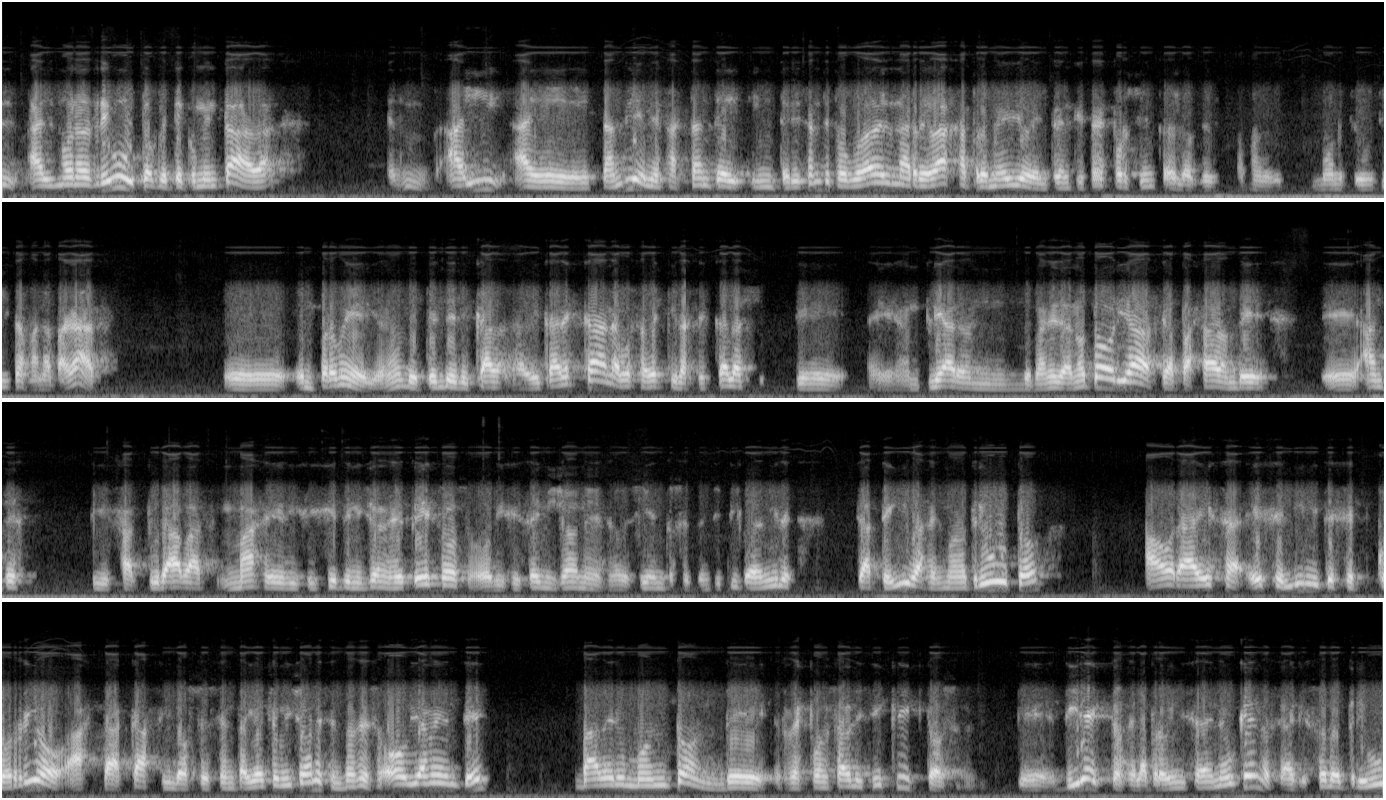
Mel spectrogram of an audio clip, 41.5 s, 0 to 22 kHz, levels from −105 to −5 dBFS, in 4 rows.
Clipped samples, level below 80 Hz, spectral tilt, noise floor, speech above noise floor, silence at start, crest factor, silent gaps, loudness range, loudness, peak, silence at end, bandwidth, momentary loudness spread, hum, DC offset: under 0.1%; -60 dBFS; -6 dB/octave; -62 dBFS; 38 dB; 0 s; 16 dB; none; 4 LU; -25 LUFS; -10 dBFS; 0 s; 8 kHz; 11 LU; none; under 0.1%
